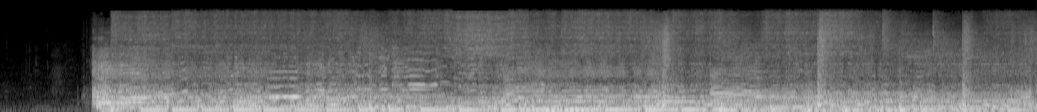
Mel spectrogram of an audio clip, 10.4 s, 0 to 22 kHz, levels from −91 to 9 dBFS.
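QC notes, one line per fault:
0.74–1.72 s, drift correction step: playback abruptly slows by 5.6% and drops nearly a semitone, about 100 cents, then snaps back, likely a clock-matching rate jump rebalancing a buffer. Speed and pitch shift together in one step, unlike wow's gradual, cyclic waver.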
